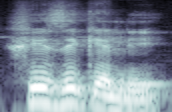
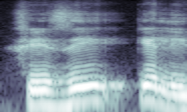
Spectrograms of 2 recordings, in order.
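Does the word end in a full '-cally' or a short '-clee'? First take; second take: cally; cally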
